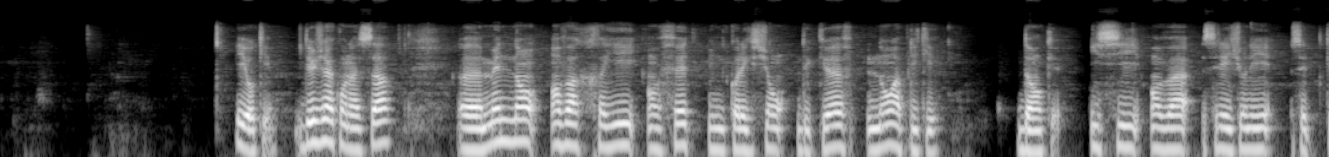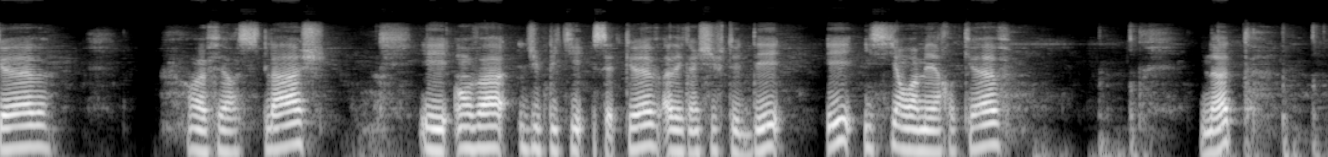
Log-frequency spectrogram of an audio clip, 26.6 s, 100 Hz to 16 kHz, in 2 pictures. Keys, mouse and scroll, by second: 0.1 a, 0.4-0.9 scroll down 4, 0.9-2.6 middle drag, 2.6-3.9 scroll down 4, 4.0-7.0 middle drag, 7.7-10.5 drag, 10.5-10.9 scroll up 2, 10.9-11.5 middle drag, 11.5-12.0 scroll up 4, 12.4 right click, 14.4-15.9 scroll down 2, 15.9 KP_Divide, 17.2 shift+scroll down 2, 17.5 middle click, 18.4-19.9 scroll down 8, 20.0 shift+d, 22.0-25.1 drag.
